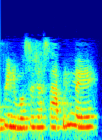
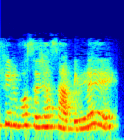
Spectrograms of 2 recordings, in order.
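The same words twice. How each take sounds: First: "Filho, você já sabe ler." stated flatly, falling on "ler"; firm affirmation. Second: "Filho, você já sabe ler?" asked as a doubting question with a rise; mother asking whether "ler" is possible. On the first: Mother affirming her struggling son, firm falling statement. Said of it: "mas ela afirmou". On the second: Mother testing her struggling son, asking in doubt. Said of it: "Ela fez assim". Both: Retold or imitated.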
